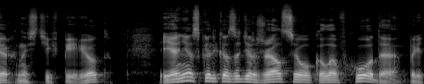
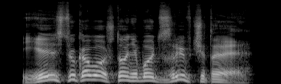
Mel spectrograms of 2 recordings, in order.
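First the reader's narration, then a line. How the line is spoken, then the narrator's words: Shout into the lair. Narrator (Russian): крикнул я вглубь логова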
